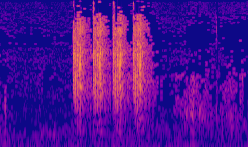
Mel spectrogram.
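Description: A pen writing a signature on a heavy paper certificate: four quick scratching strokes a little under a second in, about five a second.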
